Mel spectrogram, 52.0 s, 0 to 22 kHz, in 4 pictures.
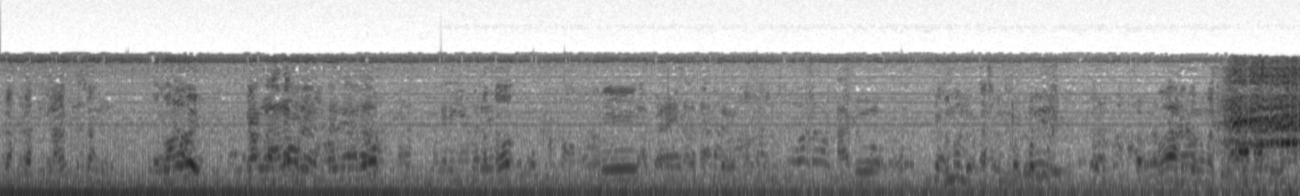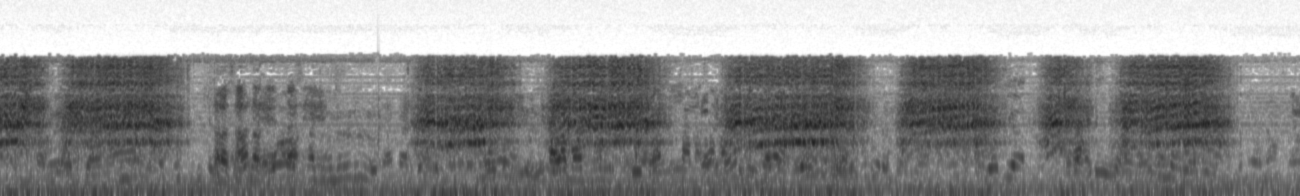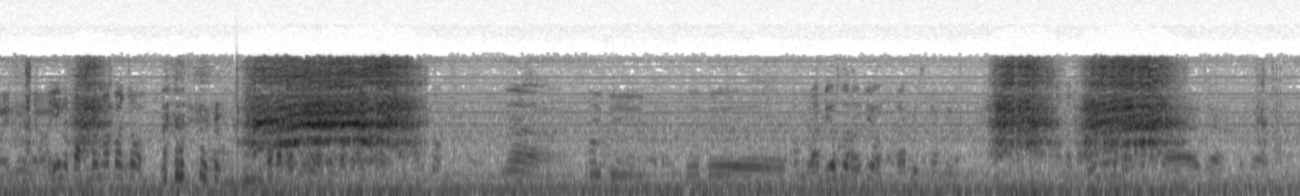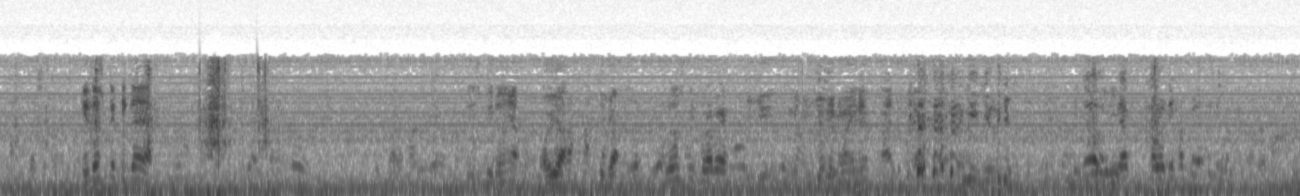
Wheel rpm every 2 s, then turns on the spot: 0, 0, 0, 0, 0, 0, 100, 50, 30, 80, 80, 60, 70, 10, 90, 30, 0, 0, 60, 10, 0, 0, 0, 0, 0, 0.
none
